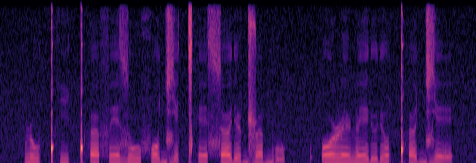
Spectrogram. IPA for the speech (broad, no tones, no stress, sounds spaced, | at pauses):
ɳ u ǃʰ i ǃʰ œ f e z u f o d͡ʑ e ǀʰ e s œ ɾʲ e ɖ͡ʐ œ b u | ʔ o ɭ e ɳ e ɾʲ u ɾʲ o ǃʰ œ d͡ʑ e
